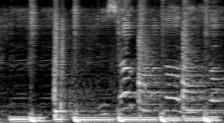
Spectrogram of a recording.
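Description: Roots reggae track: a deep, heavy bassline under regular drum hits, with a melody line of sliding notes coming in a little past a second in.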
